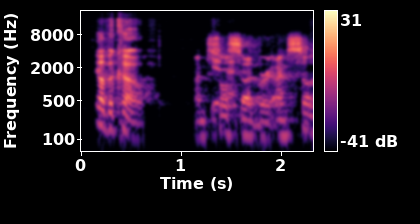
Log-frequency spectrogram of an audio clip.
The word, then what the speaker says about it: Etobicoke: You don't pronounce the K at the end. You leave that silent. Etobicoke.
